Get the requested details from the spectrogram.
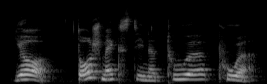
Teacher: Hier haben wir wieder die typische Veränderung von A zu O, Ja zu Ja und Da zu Da.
